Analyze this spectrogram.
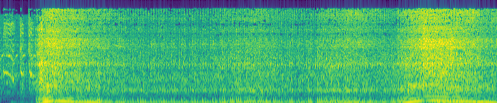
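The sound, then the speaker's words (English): A motorcycle engine fires up with a clattery start, then revs loudly several times, pitch rising and falling in surges over a steady idle rumble, with no one talking. “So let's go ahead and start this thing up.”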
